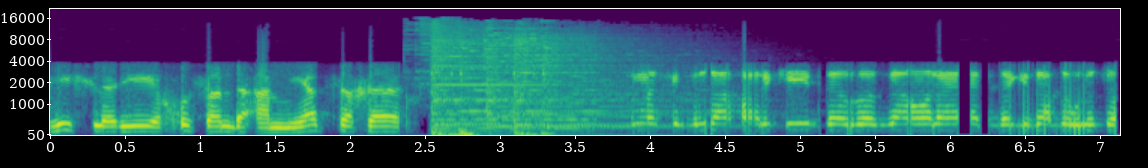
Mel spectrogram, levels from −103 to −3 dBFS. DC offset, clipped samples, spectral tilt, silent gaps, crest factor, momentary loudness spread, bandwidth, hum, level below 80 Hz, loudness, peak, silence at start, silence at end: under 0.1%; under 0.1%; -4 dB/octave; none; 16 dB; 7 LU; 16 kHz; none; -38 dBFS; -18 LUFS; -4 dBFS; 0 s; 0.05 s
